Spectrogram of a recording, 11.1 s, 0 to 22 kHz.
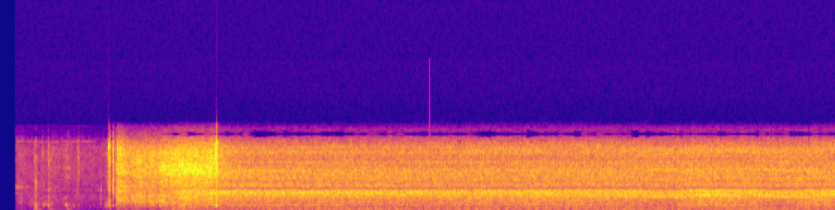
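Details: Fiat Punto 1.3 Multijet diesel rough idle after EGR valve replacement: catches quickly, then a lumpy idle with uneven, wavering low beat as RPM fluctuates heavily.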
